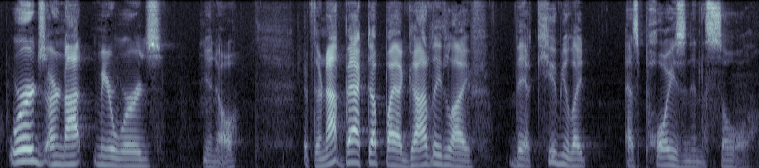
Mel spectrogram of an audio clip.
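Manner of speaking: slow and weighty, leaning on each word; emphatic scripture reading. Acted. Preacher driving the verse home to the church, slow and weighty.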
